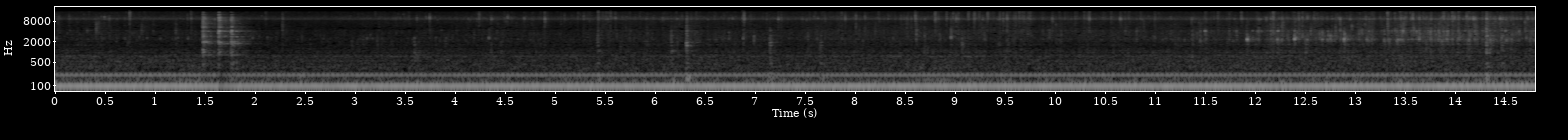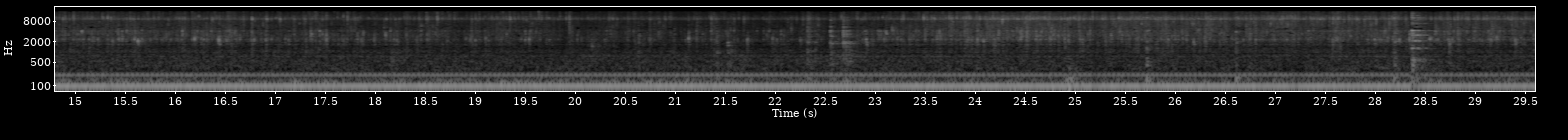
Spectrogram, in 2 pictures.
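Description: Dumplings sizzling as they shallow-fry in oil in a frying pan, the sizzle growing louder in the second half, under a steady low hum. A couple of light knocks, one near the start and one near the end.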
